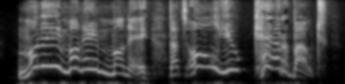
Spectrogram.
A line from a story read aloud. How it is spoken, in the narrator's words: Lady Prescott screamed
